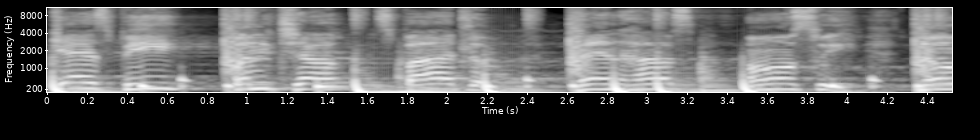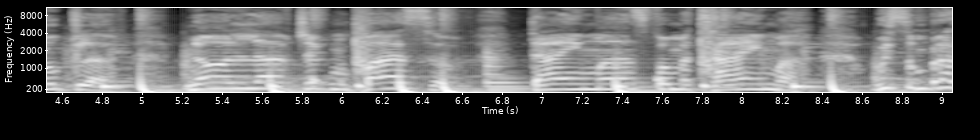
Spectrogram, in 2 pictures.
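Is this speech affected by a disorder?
No.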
